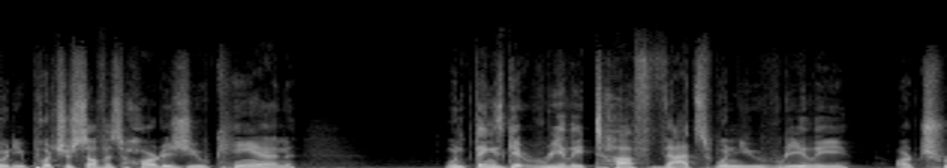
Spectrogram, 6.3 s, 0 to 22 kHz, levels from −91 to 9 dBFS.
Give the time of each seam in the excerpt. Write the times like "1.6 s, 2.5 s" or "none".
none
